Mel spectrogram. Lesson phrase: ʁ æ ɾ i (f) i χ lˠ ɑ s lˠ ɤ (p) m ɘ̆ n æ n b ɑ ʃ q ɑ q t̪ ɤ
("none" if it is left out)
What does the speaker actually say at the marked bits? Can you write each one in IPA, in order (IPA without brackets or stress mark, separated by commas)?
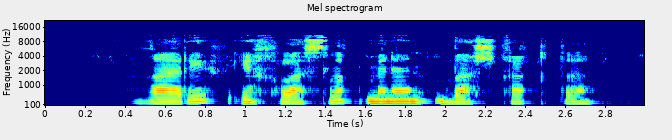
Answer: f, q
